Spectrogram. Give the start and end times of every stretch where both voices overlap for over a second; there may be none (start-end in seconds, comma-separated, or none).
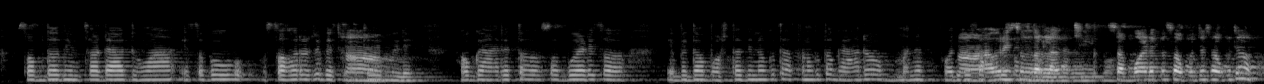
9.6-10.9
